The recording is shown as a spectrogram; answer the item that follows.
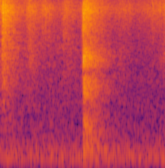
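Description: Paper pattern and scissors being handled on a wooden tabletop, with a single sharp knock about a second in.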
